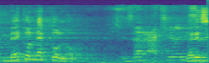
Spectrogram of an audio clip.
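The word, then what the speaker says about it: Mgalekgolo: it's like five it is Mega it is pronounced mealo is that actually how you that is how you pronounce it it's mealo and they said they said that I'm like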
